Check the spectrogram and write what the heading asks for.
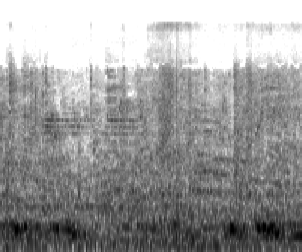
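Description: Domestic pigeons cooing: low warbling coos in two bouts, one just after the start and another about three seconds in.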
